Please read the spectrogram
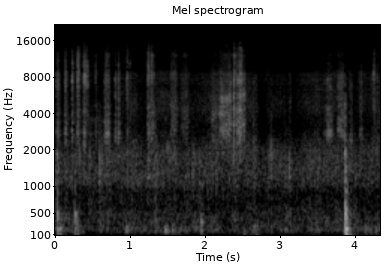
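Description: Faint, irregular scraping and small clicks of a small kitchen knife peeling a raw carrot by hand. A sharper single knock comes just before the end.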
